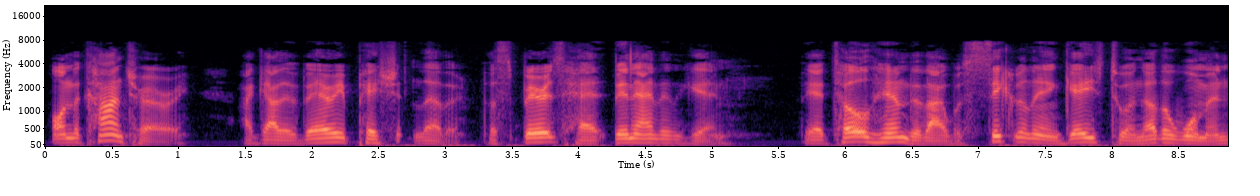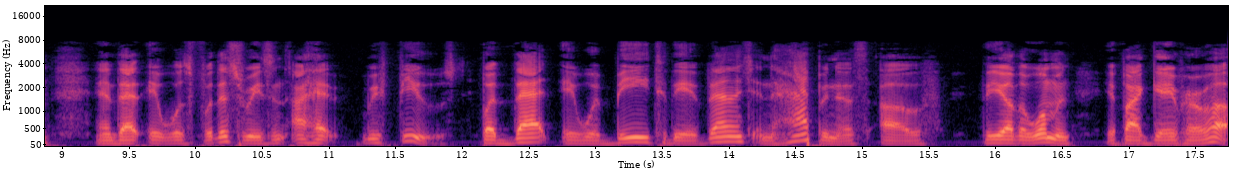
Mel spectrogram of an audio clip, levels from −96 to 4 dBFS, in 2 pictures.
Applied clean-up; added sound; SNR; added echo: none; none; none; none.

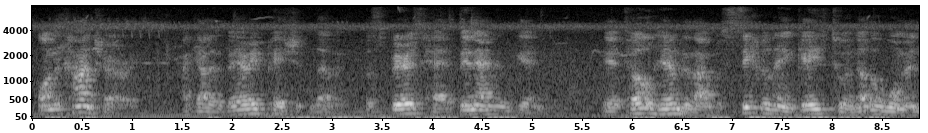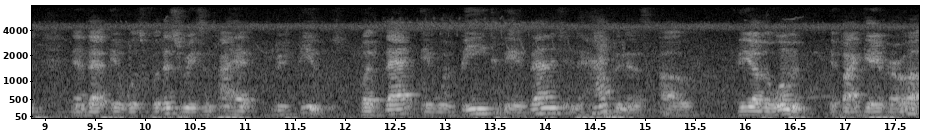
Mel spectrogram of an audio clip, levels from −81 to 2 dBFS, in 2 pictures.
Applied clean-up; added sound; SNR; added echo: none; Cricket; 16 dB; reverberation time 0.3 s.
